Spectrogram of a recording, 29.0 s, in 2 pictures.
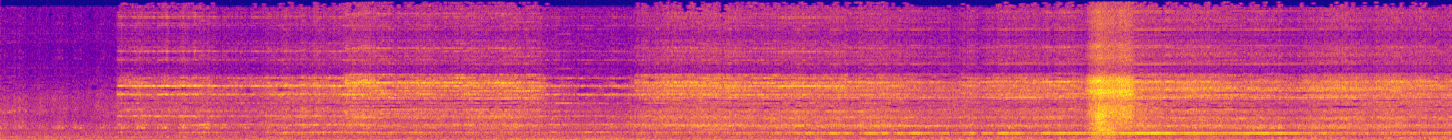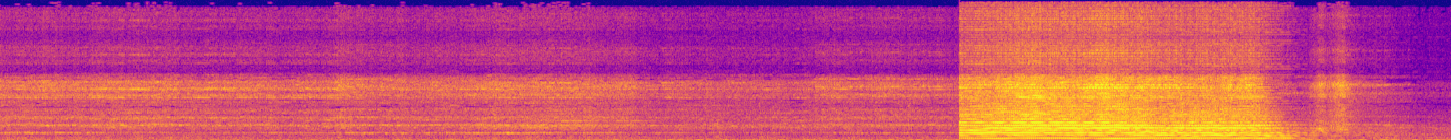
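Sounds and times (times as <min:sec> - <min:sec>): freight train rolling past: 0:00.0 - 0:29.0
locomotive horn blowing: 0:24.1 - 0:28.2.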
